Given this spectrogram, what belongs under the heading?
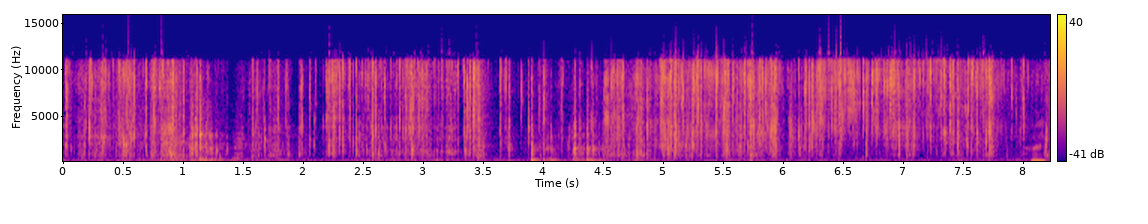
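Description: Paper cookie treat holder being folded and taped, giving steady close crinkling and crumpling rustles throughout, with a few sharper crunches and no talk.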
